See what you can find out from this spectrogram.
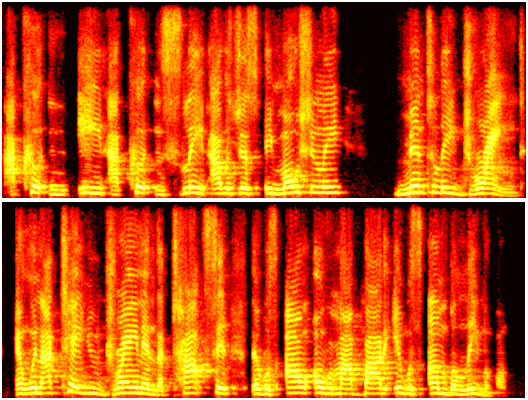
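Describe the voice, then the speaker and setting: Here is a woman with an ordinary speaking voice. She talks at a moderate pace with a fairly high pitch. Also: ordinary pitch variation. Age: 60s. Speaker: Olympic athlete and motivational speaker. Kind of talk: testimony.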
